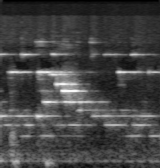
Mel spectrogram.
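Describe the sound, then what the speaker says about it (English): A phone rings faintly in the background, a soft repeating electronic ringtone melody with steady tones running through the whole moment, low and distant. "My phone is ringing in the background."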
